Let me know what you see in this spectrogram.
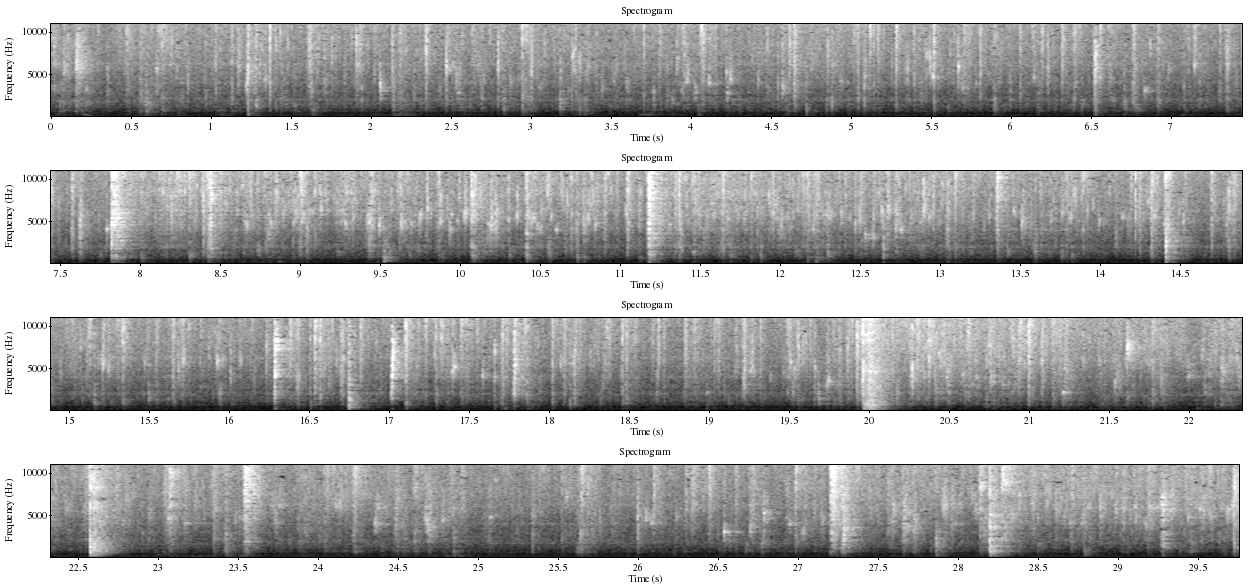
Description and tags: Fried egg
An egg being fried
